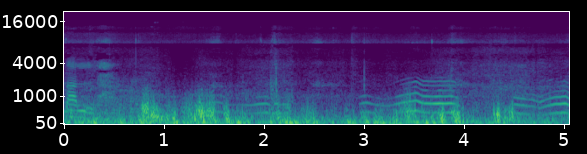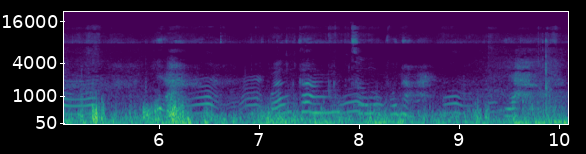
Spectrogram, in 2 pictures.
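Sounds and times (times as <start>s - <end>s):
wind rumble on microphone: 0.0s - 10.0s
small child's wavering vocal sounds: 1.4s - 8.0s, 8.7s - 9.4s.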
